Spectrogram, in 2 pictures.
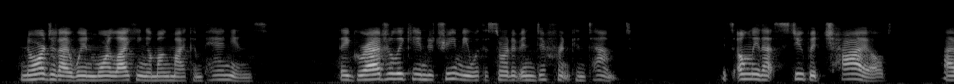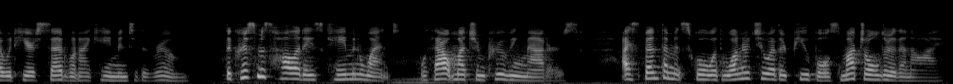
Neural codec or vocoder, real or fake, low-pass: none; real; 7.2 kHz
